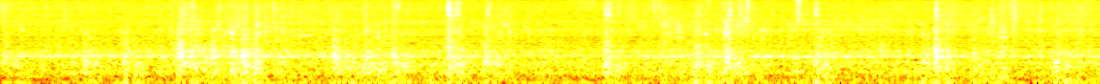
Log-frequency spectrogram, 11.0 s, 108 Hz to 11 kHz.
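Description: Taiwan Railways EMU400 electric multiple unit running, heard from inside a passenger car. A low rumble and a steady hum are broken by irregular knocks of the wheels over rail joints.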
